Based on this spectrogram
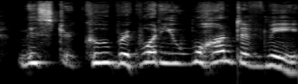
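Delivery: play-acted crying, tearful, very high-pitched pleading. Retelling how an actor broke down during a take: imitating Scatman Crothers crying. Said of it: "broke down into tears and said".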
